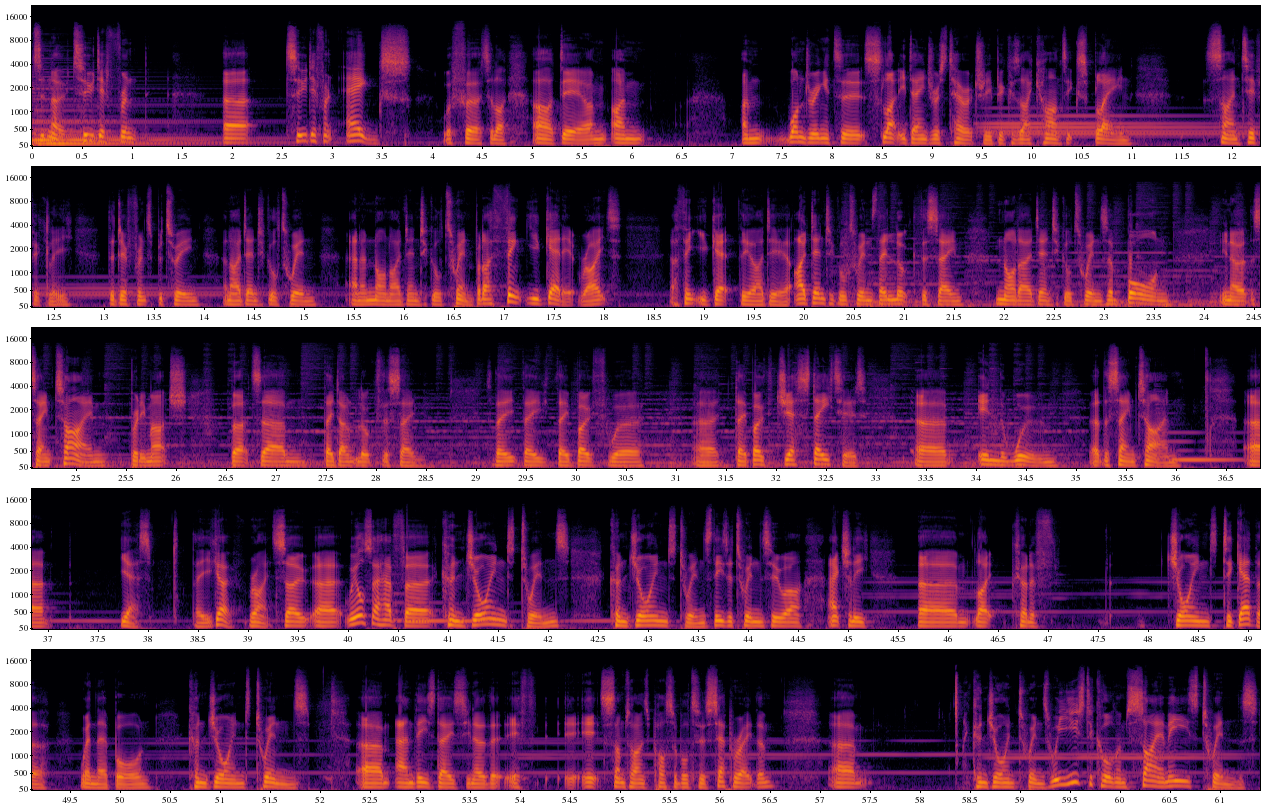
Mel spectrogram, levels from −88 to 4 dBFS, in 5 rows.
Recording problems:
background music; noticeable; throughout; 15 dB below the speech

